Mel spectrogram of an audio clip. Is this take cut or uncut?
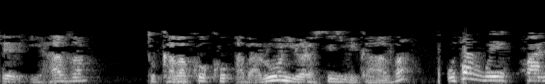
cut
